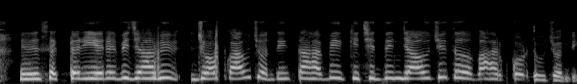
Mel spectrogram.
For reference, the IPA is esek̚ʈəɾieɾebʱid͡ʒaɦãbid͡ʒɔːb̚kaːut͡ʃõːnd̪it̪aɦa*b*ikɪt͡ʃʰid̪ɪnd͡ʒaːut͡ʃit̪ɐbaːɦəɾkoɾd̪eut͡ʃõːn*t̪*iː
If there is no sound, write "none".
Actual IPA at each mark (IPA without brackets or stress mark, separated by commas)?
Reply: b, d̪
